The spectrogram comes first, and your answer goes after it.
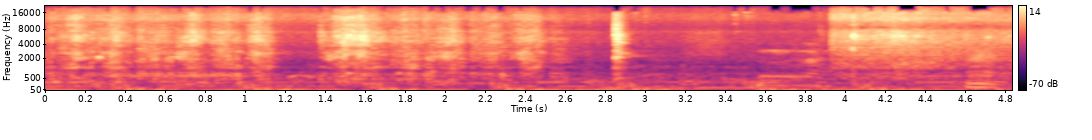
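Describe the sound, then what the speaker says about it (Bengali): Spice paste with cumin, coriander, ginger paste and salt being stir-fried for pabda fish curry, a scraping, rasping stir against the pan over a soft sizzle, with occasional sharp utensil knocks. "মশলা কষানো হয়ে গেছে"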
